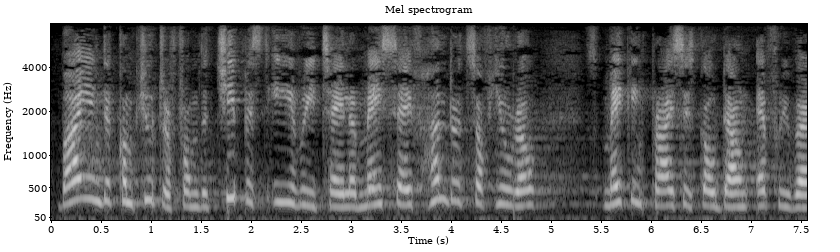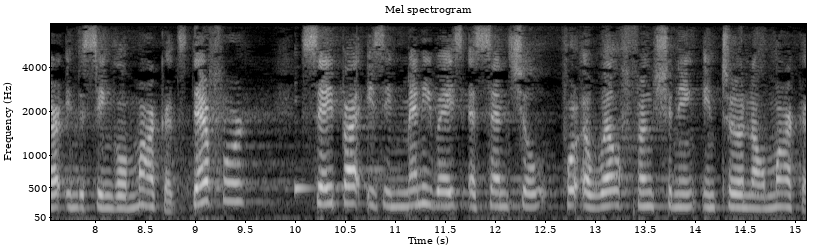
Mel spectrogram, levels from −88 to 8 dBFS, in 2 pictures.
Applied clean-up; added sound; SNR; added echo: none; Cowbell; 15 dB; reverberation time 1.7 s.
